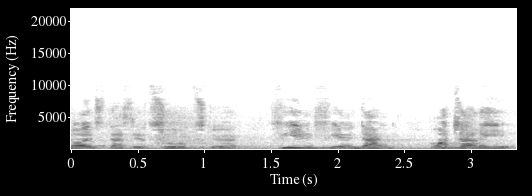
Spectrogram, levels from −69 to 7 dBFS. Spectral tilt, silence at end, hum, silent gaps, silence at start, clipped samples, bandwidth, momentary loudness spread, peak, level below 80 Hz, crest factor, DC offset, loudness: -5 dB/octave; 0 s; none; none; 0 s; under 0.1%; 10.5 kHz; 9 LU; -14 dBFS; -48 dBFS; 14 dB; under 0.1%; -29 LUFS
